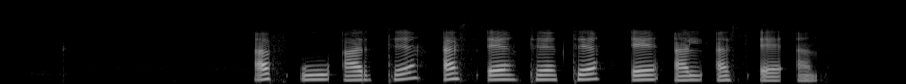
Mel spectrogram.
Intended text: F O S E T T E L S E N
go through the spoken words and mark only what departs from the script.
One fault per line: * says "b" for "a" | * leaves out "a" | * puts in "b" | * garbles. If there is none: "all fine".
* puts in "R T"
